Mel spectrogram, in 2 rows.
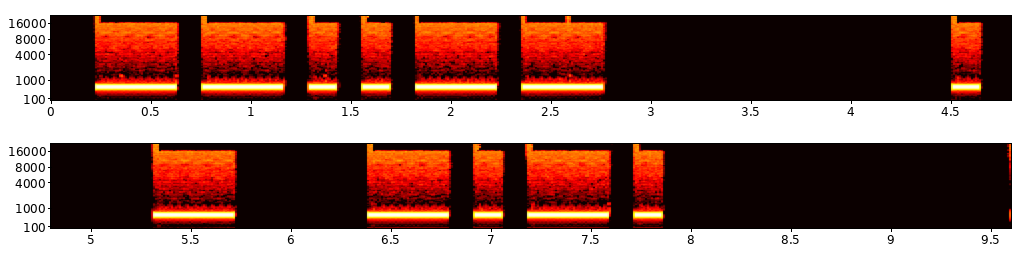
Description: Morse code, heard as a keyed tone, about 9 wpm, spaced as for 7 wpm, 600 Hz. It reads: , ETC
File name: CW / 10PPM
